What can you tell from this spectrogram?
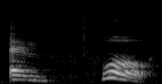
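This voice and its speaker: Sunny and outdoors is the setting as a woman in her thirties opens up emotionally in a personal vlog, unscripted and occasionally laughing. Her mid-range voice is a little mellow, and her stutter makes her block on first sounds.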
